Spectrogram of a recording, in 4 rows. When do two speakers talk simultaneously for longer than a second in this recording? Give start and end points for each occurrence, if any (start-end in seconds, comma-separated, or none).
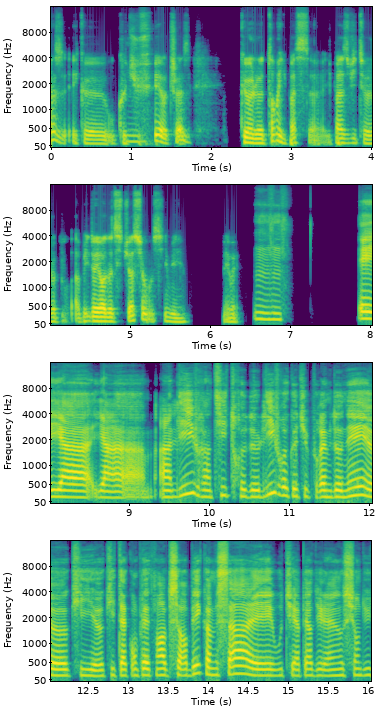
none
